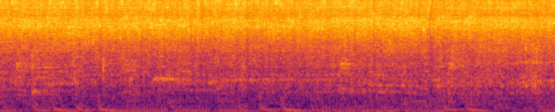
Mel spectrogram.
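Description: Steady sizzle of food frying in hot cooking oil.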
